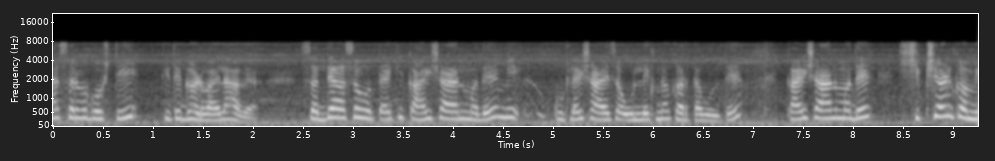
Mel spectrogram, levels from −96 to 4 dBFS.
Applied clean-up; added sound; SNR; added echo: none; none; none; none.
